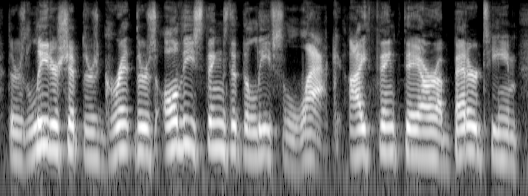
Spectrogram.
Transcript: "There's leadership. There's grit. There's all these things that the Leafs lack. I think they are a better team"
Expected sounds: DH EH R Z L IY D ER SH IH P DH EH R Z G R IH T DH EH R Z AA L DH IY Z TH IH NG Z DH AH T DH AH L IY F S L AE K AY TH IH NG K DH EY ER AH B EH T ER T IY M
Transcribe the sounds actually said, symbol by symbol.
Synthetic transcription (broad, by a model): DH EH R Z L IY D ER SH IH P DH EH R Z G R IH T DH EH R Z AA L DH IY Z TH IH NG Z DH AH T DH AH L IY F S L AE K AY TH IH NG K DH EY ER AH B EH T ER T IY M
